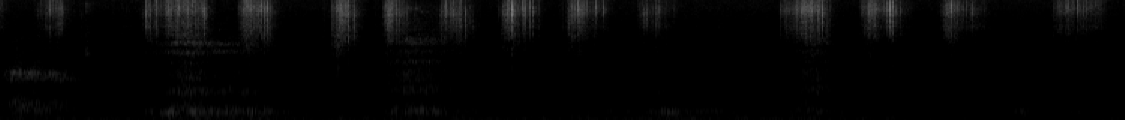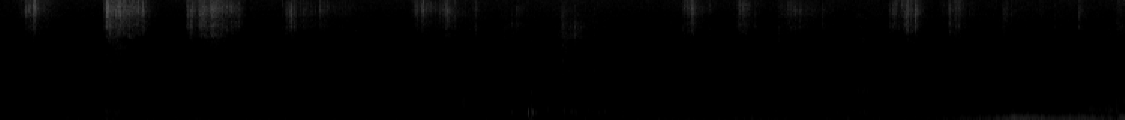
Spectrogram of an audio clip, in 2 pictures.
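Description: Stirling hyper-aggressive safety razor scraping through lathered stubble: a run of short, crisp strokes about one a second, which thin out after about eleven seconds. This is the audible blade 'feedback' of beard being cut.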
